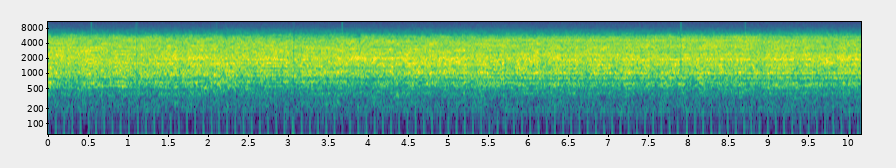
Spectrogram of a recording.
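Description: Steady hissing rush with a rough rumble underneath, unchanging throughout, from a steam locomotive standing with steam up close by.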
